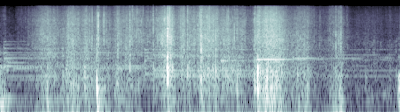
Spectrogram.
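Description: Plastic bubble wrap crinkling and rustling as it is handled and unwrapped, with a few sharper crackles.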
